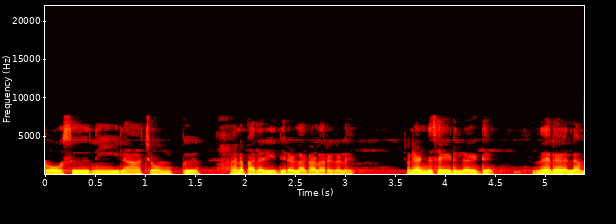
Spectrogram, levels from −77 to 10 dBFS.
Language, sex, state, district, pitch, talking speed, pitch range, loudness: Malayalam, male, Kerala, Kasaragod, 140 Hz, 100 wpm, 135-150 Hz, -14 LUFS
